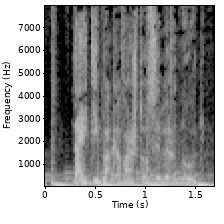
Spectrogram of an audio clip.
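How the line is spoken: Male whisper. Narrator (Russian): прошептал он

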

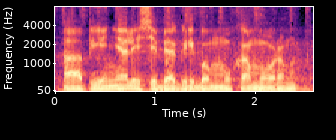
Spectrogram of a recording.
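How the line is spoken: Even voice. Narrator (Russian): ровным голосом проговорил Петр

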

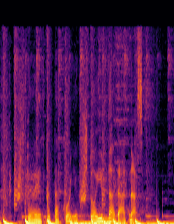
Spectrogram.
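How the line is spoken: Trembling voice. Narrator (Russian): Хаббард дрожащим голосом спросил

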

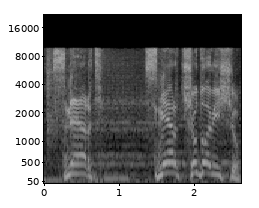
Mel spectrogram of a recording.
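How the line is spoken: Shouted. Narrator (Russian): крикнул Беарвальд

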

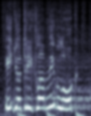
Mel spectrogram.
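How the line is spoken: Frightened squeak. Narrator (Russian): испуганно пискнул первый ассистент

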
